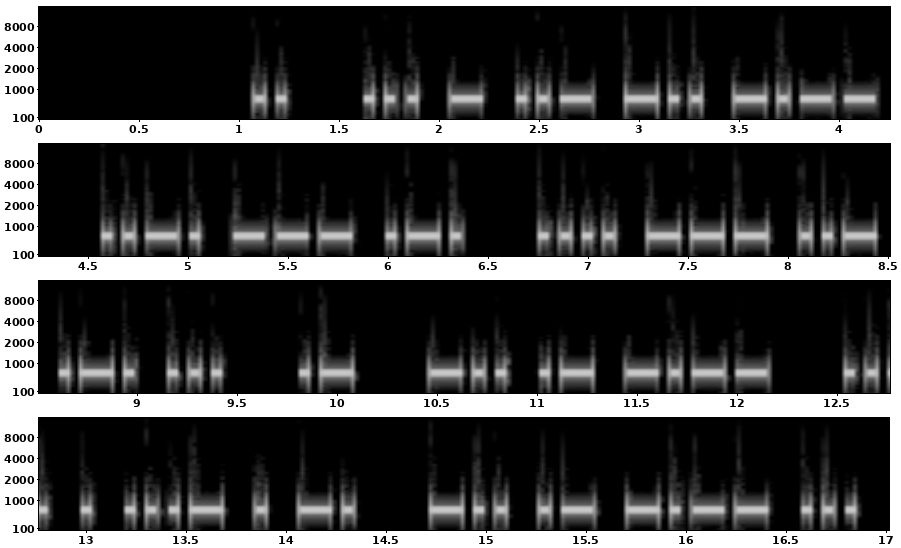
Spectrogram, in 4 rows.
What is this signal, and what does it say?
Morse code, heard as a keyed tone, about 22 wpm, 700 Hz. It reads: I STUDY FOR HOURS A DAY SEVEN DAYS
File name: Sentences with 7-Word Phrases - 22wpm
